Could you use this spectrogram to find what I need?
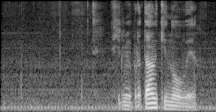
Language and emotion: Russian, neutral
